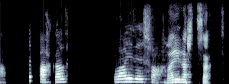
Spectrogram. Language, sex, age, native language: Icelandic, male, 7, Icelandic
